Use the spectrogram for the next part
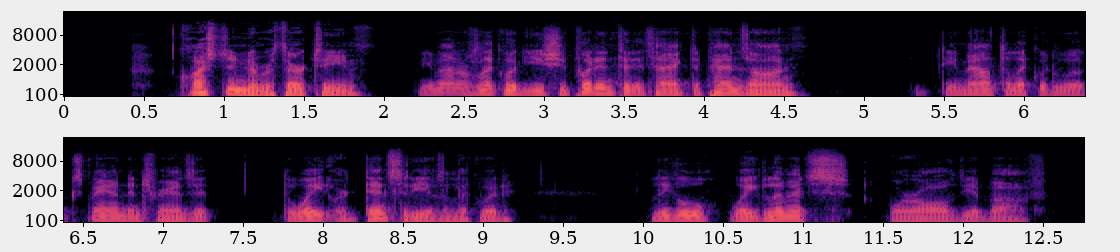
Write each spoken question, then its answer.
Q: The amount of liquid you should put into the tank depends on the amount the liquid will expand in transit, the weight or density of the liquid, legal weight limits, or all of the above.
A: D, it's all the above.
